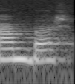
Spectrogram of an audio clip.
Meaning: granary, barn
- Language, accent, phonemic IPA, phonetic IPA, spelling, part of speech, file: Armenian, Eastern Armenian, /ɑmˈbɑɾ/, [ɑmbɑ́ɾ], ամբար, noun, Hy-ամբար (1).ogg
